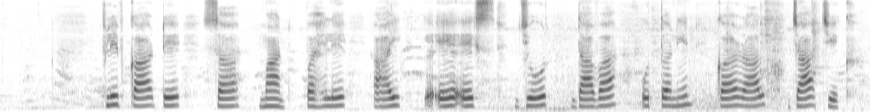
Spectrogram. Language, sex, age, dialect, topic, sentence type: Magahi, female, 25-30, Northeastern/Surjapuri, banking, statement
